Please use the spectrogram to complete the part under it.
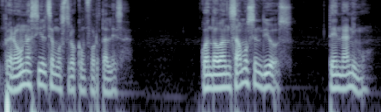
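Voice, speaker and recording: A man's voice: mid-range voice, normal speed, dark tone. Earnest man encouraging his listeners. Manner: earnest, encouraging, repeats key words with rising emphasis; occasional restarts and self-corrections. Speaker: podcast host giving a devotional message. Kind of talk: casual devotional talk.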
